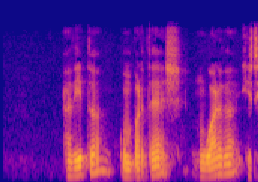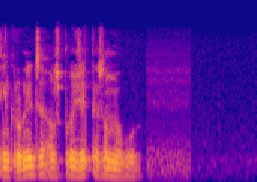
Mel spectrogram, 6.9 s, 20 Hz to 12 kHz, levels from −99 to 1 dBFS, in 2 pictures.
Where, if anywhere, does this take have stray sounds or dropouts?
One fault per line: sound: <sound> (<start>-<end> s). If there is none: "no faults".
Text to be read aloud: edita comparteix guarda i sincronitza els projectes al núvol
no faults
